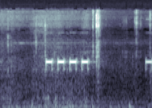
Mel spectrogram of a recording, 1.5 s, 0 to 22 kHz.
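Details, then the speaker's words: 2007 Acura RDX: quick bursts of high thin electronic chirps from lower driver-side dash, with ignition power on, engine and AC off, continuing even with power off; dealer could not find the cause, unknown. "Here's 2007 Acura RDX, and it is making this very odd noise coming from the lower dash on the driver's side."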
